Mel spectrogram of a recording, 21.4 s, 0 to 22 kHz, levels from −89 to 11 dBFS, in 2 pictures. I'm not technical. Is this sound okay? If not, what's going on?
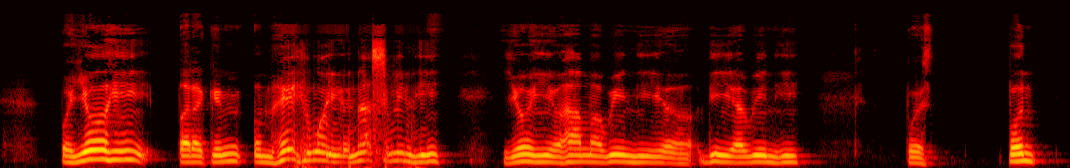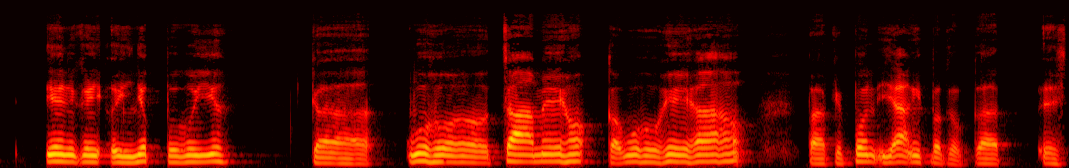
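No. From 2.84 to 4.35 s the speech turns rough and muffled: a call bitrate drop, where the connection briefly squeezed the sound into far less data.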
